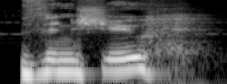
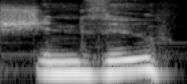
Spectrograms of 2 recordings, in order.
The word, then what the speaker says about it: Zinshu: I know some of you are gonna come at me and say, well, Zinshu isn't how you'd actually pronounce that. It's supposed to be like, I think it's Shinzu, something like that, and this is my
